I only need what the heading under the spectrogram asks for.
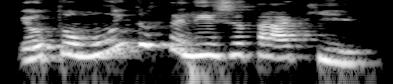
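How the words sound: The voice sounds lively and enthusiastic. The speaker truly is happy to be there. The speaker calls it right. "O som da minha voz está dizendo isso para você"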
